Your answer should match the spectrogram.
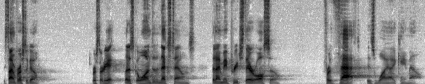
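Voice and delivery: quietly decided, no argument; calm resolve. Retold or imitated. Jesus answering his eager disciples, calm and low.

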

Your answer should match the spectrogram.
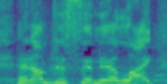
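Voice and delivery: ordinary delivery

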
